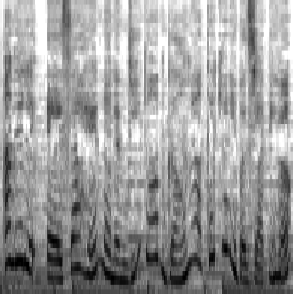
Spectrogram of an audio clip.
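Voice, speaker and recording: A woman's voice: high-pitched, big pitch swings, normal speed, music in the background. A woman voicing a jealous, sarcastic young village wife with pointed delivery in a cartoon moral story. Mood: sarcastic, sour.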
